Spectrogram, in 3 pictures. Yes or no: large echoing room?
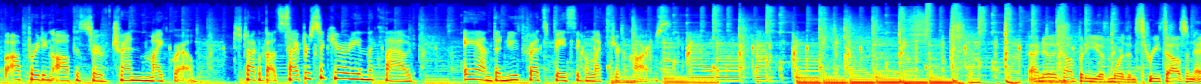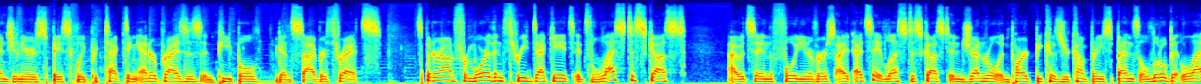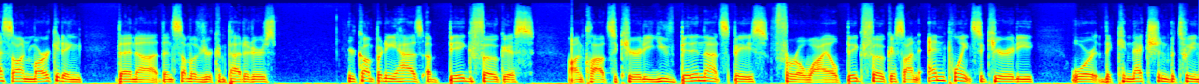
no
